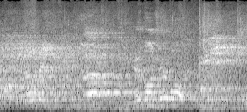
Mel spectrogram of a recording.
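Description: Young girls call out to each other in an echoing hall.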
